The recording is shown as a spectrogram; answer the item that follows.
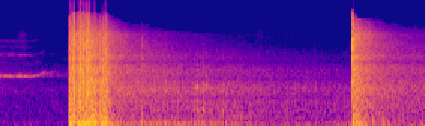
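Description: Daytime aerial fireworks shells bursting overhead. A high whistle fades out at the start, then a very loud double bang comes about two-thirds of a second in, with a long rolling echo, and another sharp bang follows near the end.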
